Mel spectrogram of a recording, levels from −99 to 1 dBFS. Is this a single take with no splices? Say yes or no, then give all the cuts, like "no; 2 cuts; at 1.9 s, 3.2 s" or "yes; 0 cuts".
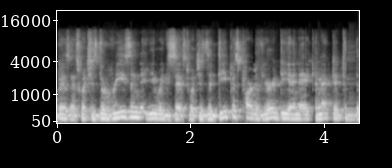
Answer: yes; 0 cuts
